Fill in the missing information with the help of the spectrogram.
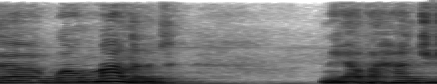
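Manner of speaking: normal talking voice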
